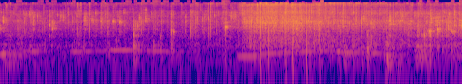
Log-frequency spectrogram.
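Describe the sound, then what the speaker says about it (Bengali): Hot fried rohu fish pieces are dropped one by one into curry gravy, setting off a sudden loud hissing sizzle that swells over the softer crackle of frying oil and stays loud to the end. "একটা একটা করে ঝোলের মধ্যে দিয়ে দেবো গরম গরম মাছ।"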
